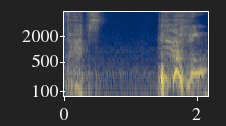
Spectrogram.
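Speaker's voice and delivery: eerie monster-like voice.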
